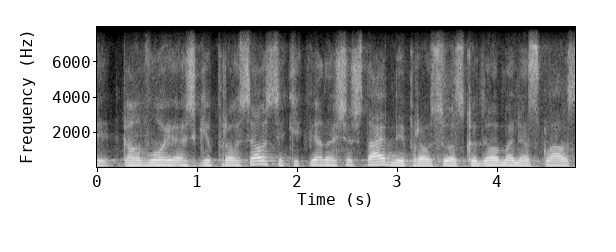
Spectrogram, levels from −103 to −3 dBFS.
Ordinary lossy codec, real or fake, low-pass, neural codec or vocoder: Opus, 32 kbps; real; 7.2 kHz; none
